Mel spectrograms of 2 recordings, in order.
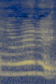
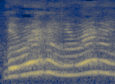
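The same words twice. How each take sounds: First: High call falling off; last call of the name, dropping down; fans' final call of the name, falling. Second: High, louder calls rising at the end; calling out. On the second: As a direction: call for her across a crowd. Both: Retold or imitated. People around going.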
